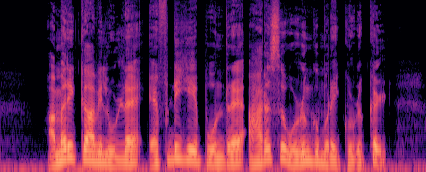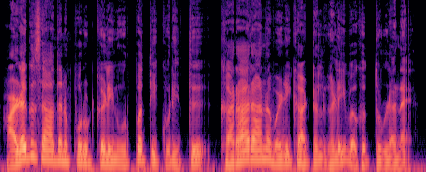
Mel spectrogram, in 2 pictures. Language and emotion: Tamil, neutral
